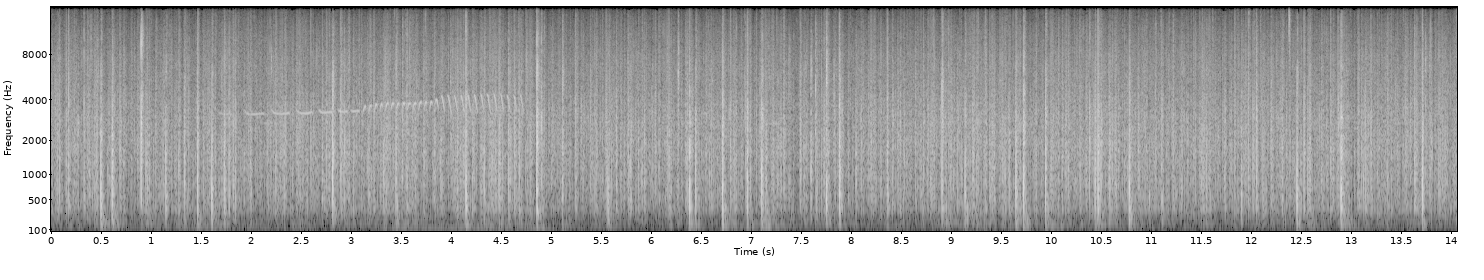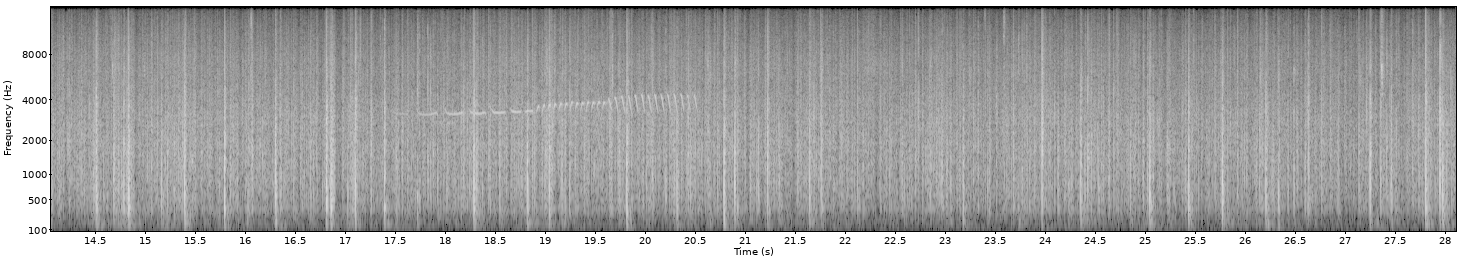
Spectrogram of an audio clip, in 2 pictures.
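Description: Steady rain with many sharp drop ticks close to the microphone. A faint bird call comes twice, a few seconds in and again about two-thirds of the way through: a short rising whistle that ends in a brief trill.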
